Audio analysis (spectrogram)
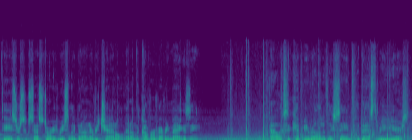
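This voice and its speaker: An actor playing a world-weary undercover cop who narrates a noir story in a dry, sardonic way. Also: male voice, very deep voice, little pitch movement, fast. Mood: grim. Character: grim hard-boiled male undercover cop narrating. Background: music.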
